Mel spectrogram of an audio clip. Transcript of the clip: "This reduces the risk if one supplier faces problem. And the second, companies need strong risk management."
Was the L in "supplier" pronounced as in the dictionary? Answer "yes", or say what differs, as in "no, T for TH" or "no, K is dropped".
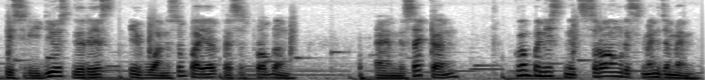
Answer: no, L is dropped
